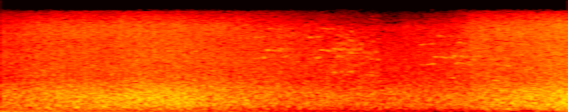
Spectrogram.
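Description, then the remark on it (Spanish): A steady, broad wash of surf rolls on without pause, swelling gently and easing back, like waves breaking continuously along a shore with no voices present. “Vamos a caminar nuevamente al mar.”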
